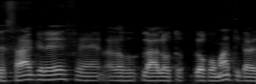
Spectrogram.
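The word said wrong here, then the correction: Lokomotiva: de Zagreb, perdón. – El no, creo que es Locomotiva, ¿no? – No sé cómo es es que no estoy seguro cómo se pronuncia, pero. Lo, estoy mirando. NK Locomotiva de Zagreb. Además, es un equipo antiguo, ¿eh? fundado en el 1914, Locomotiva, sí.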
